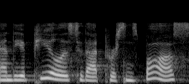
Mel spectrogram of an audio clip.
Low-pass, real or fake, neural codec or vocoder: 7.2 kHz; real; none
